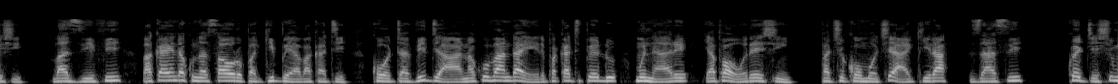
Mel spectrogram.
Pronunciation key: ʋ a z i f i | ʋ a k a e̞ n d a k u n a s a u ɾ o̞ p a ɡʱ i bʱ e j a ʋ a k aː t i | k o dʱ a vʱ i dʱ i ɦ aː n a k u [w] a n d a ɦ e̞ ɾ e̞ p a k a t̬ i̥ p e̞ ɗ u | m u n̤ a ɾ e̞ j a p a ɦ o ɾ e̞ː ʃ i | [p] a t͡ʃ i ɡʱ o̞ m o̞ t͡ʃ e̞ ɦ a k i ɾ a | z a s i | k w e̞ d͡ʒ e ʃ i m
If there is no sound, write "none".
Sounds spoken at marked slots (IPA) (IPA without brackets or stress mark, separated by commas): ʋ, p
